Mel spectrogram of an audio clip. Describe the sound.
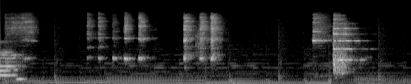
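Metallic clinks of a lid being set on a cooking pot while food cooks. Short, bright clinks come in a few clusters over a low, steady hum.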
